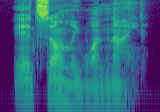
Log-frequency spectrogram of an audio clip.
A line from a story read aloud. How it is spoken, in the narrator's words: whispered to my worried mom in a consoling tone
